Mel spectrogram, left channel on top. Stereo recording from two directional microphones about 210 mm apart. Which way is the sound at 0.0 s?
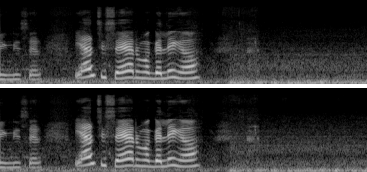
Centre (ahead or behind).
